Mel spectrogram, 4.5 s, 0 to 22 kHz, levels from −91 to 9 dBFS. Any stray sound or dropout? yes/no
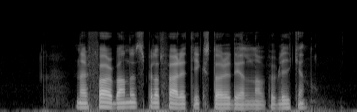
no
